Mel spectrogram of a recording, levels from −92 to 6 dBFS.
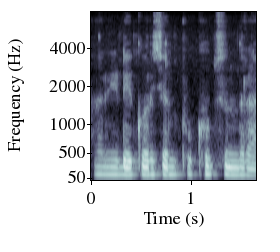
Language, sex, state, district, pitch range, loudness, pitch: Marathi, male, Maharashtra, Pune, 120-125 Hz, -16 LUFS, 125 Hz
